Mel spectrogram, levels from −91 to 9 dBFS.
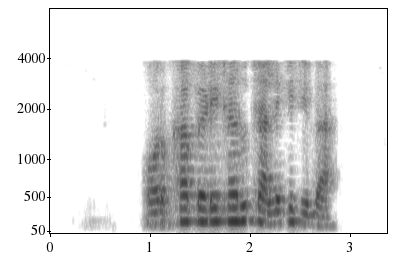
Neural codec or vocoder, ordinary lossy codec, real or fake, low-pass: none; AAC, 16 kbps; real; 7.2 kHz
